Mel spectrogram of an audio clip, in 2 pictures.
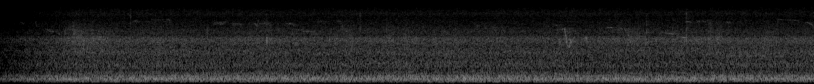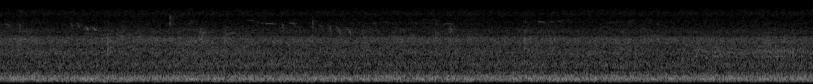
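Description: Ambient outdoor soundscape: a steady rushing noise with a few faint bird chirps, fading in over the first half second.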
